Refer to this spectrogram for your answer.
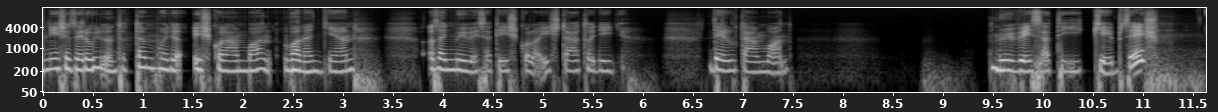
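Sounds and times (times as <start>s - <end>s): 
speech: 0.0s - 7.6s, 9.5s - 11.4s
person breathing heavily into a microphone: 3.1s - 3.8s, 5.8s - 6.6s, 7.6s - 9.2s, 11.1s - 11.6s.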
